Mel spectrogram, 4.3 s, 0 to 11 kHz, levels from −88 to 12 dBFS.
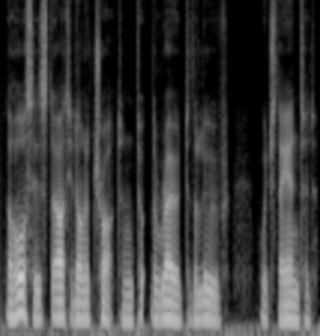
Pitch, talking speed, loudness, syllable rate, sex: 110 Hz, 225 wpm, -19 LUFS, 5.8 syllables/s, male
